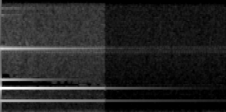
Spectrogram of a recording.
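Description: A bright, bell-like ding sound effect for a logo intro, struck just before and ringing down with several clear tones. The ring drops off sharply about a second in, leaving a faint single tone that fades out near the end.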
